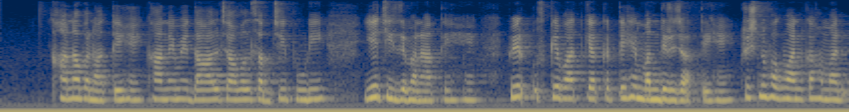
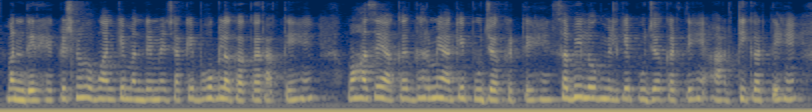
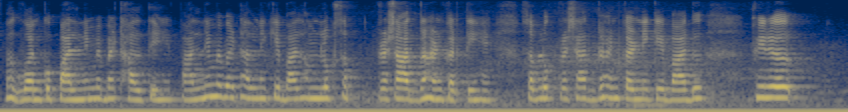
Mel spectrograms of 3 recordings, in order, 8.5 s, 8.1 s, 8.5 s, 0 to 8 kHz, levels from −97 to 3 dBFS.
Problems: none marked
